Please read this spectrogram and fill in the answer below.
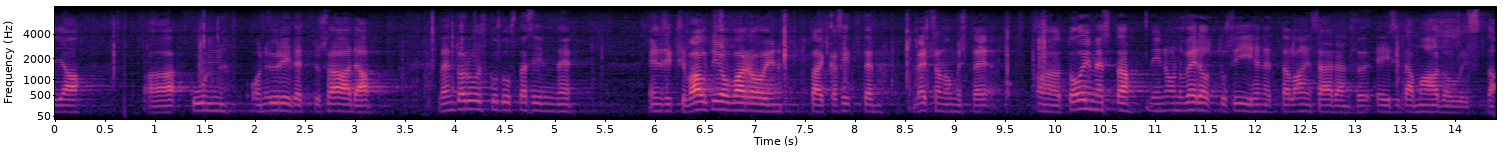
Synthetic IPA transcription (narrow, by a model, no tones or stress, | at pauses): jɑ | kunonyrit̪et̪ːysɑːdɑ | lent̪oruiskut̪ust̪ɑsinːe | ensiksiʋɑlt̪ioʋɑroint̪ɑikːɑsit̪ːenmet̪sænomist̪e | t̪oimest̪ɑninonʋeɾot̪ːusiːhenet̪ːælɑinsæːɾænt̪øʔeisit̪æmɑhdolːist̪ɑ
